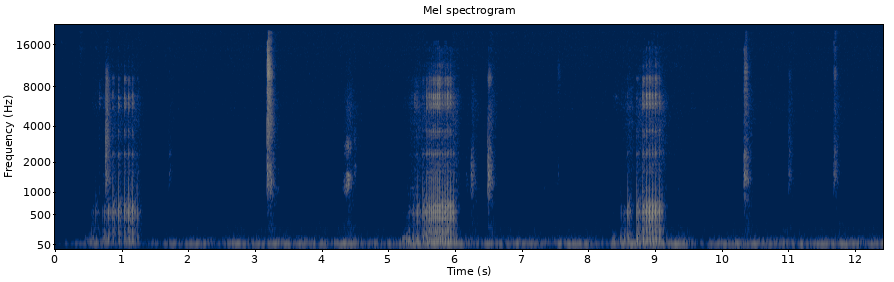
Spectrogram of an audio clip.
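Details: Dog Penny snoring while asleep; owner plans to have the snoring treated when she is old enough. Three slow, rough, rattling snores over about twelve seconds with quiet room noise between.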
